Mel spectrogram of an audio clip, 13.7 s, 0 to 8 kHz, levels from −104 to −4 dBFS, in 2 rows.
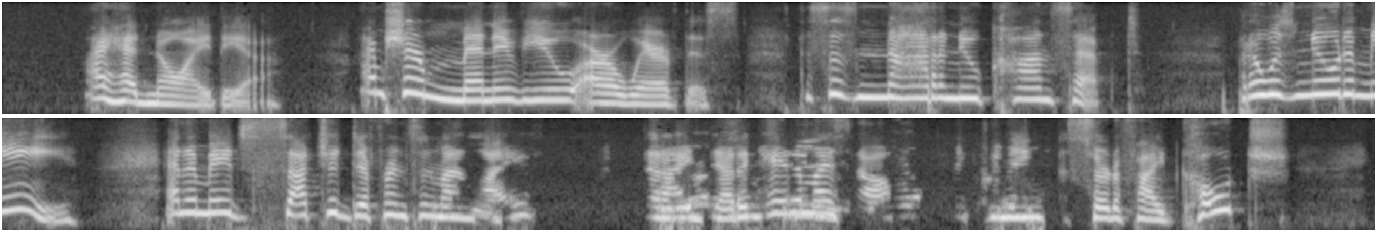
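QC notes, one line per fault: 9.13–9.53 s, 10.06–10.47 s, 10.64–10.84 s, 11.04–11.36 s and 11.52–12.3 s: speech suppressed in double talk. The speech dips by about 10, 15, 5, 20 and 25 dB, deepening toward the end. This is likely an echo canceller turning down both voices while both sides talk.
10.18–11.1 s, 11.35–11.48 s and 11.98–12.03 s: other side's voice leaking through. A second voice sits about 5, 15 and 20 dB below the speech, likely left over from loudspeaker echo that was not fully cancelled.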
